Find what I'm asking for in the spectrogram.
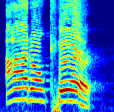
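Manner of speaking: high, loud, slow shrug of a line; drawn-out loud don't-care; emphatic dismissal. Real, not acted. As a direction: stretch it out like it truly doesn't matter.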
